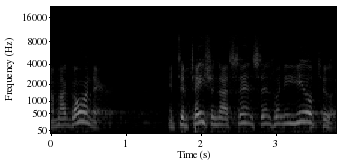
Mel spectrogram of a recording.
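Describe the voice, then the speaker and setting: Here a man speaks with an American accent. His pitch is high and his intonation lively. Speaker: evangelist and singer. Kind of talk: sermon with call-and-response; preacher in full flow, rousing sermon. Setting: church stage with live congregation. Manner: animated, exhorting, repeats lines for emphasis; rhythmic, punchy, crowd-prompting.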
